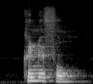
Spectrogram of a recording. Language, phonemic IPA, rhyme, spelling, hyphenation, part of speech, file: Dutch, /ˈknʏ.fəl/, -ʏfəl, knuffel, knuf‧fel, noun / verb, Nl-knuffel.ogg
- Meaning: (noun) 1. a hug, cuddle 2. a cuddly animal or other stuffed toy, plushie, soft toy; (verb) inflection of knuffelen: first-person singular present indicative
